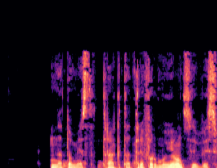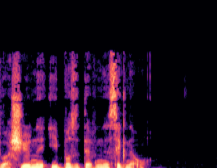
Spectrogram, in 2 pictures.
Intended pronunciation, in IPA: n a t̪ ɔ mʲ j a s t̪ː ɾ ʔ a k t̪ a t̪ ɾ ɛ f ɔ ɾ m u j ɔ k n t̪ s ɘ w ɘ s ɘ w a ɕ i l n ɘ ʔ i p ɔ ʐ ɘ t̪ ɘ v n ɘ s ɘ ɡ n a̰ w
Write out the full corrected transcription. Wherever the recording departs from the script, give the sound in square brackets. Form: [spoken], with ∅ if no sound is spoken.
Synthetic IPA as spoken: n a t̪ ɔ mʲ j a s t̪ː ɾ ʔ a k t̪ a t̪ ɾ ɛ f ɔ ɾ m u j ɔ [∅] n t̪ s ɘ [v] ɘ s ɘ w a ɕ i l n ɘ ʔ i p ɔ [z] ɘ t̪ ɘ v n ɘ s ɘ ɡ n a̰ w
